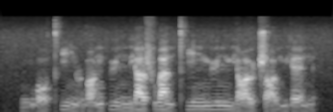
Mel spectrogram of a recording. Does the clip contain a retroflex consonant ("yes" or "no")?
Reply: yes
